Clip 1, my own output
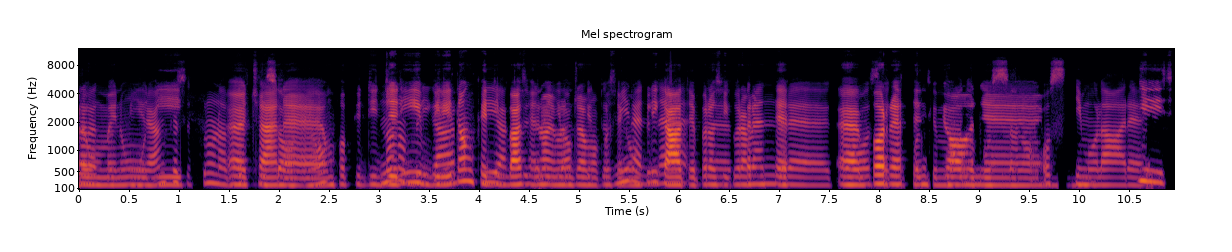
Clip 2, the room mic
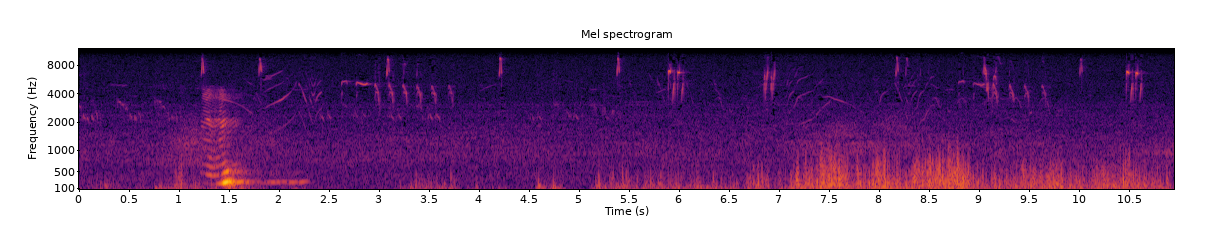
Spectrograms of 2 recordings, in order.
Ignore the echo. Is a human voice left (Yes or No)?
Yes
